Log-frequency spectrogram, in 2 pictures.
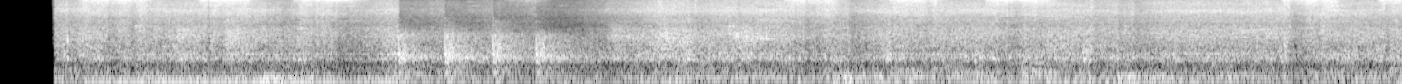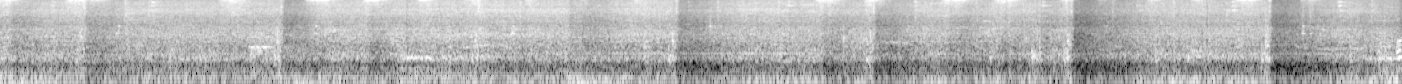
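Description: Drip coffee bag packing machine running: a steady, dense mechanical clatter with rapid clicking, starting abruptly about half a second in.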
